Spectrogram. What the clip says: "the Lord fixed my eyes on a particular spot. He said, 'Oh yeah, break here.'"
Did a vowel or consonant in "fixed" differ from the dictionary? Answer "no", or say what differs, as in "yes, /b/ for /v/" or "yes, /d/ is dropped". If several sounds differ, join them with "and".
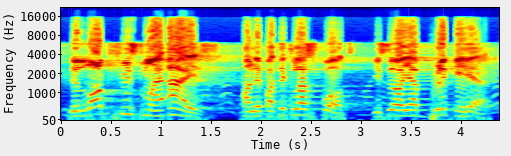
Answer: yes, /k/ is dropped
